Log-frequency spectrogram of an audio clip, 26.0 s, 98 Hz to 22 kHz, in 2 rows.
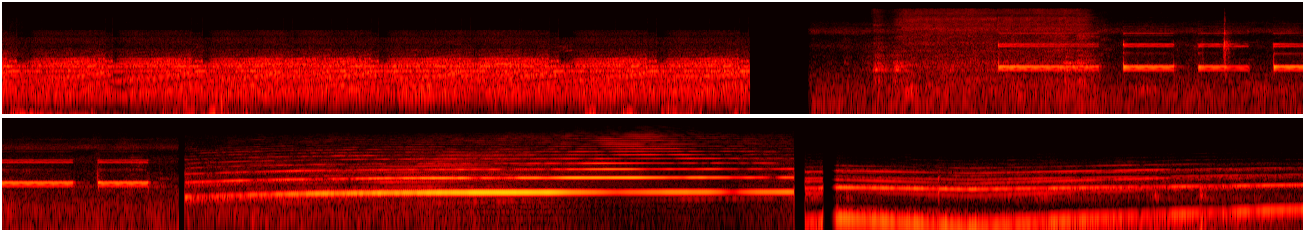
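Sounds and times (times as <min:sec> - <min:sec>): siren wailing: 0:00.0 - 0:07.5, 0:10.0 - 0:26.0
hiss like running water: 0:08.7 - 0:11.0.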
